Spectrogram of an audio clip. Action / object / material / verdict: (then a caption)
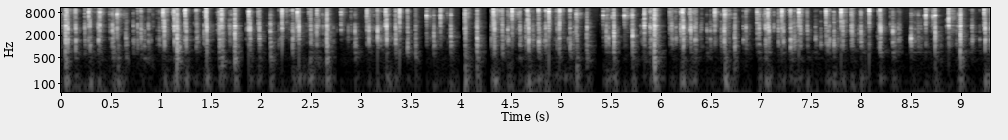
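tap / mechanical keyboard with plastic keycaps / plastic / none. A small white 60% mechanical keyboard with plastic keycaps is typed on with the fingertips of both hands in a steady run of keypresses. Each press gives a short, sharp, bright click with almost no ring and very little low end, and the stream of clicks continues throughout.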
